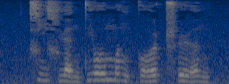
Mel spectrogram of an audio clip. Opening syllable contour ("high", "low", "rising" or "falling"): falling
